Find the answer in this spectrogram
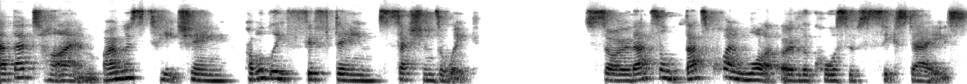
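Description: A woman speaks at a very slow pace in an Australian accent. Her pitch is medium with ordinary variation. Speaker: exercise and lifestyle coach. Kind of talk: interview.

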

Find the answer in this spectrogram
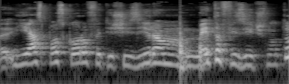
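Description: Moderate-paced speech from a woman over noticeable background noise. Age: 30s. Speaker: interviewee sharing personal BDSM experience. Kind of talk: interview. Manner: halting, many fillers.

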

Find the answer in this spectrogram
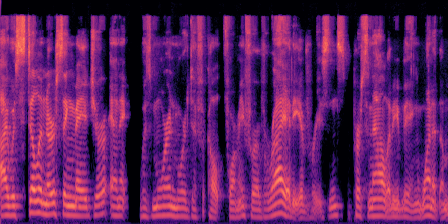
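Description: Against a quiet background, a woman with an American accent and a very deep, low pitch speaks at a fairly quick pace with vocal fry, ordinary pitch variation and hardly any pauses. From US Midwest, Glenview, Illinois. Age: 70s. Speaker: speaking coach and former radio news anchor. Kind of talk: interview.

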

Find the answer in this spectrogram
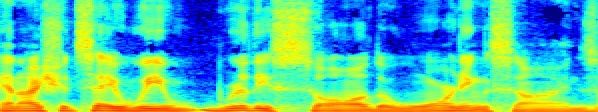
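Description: A man speaks with an American accent. His pace is moderate. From US West Coast, San Francisco Bay Area. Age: 60s. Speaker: real estate developer and company chairman. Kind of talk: interview. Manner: articulate.

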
